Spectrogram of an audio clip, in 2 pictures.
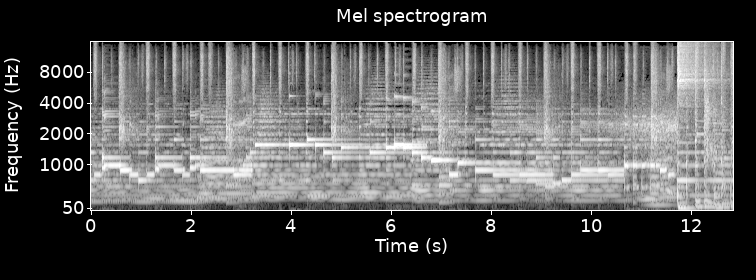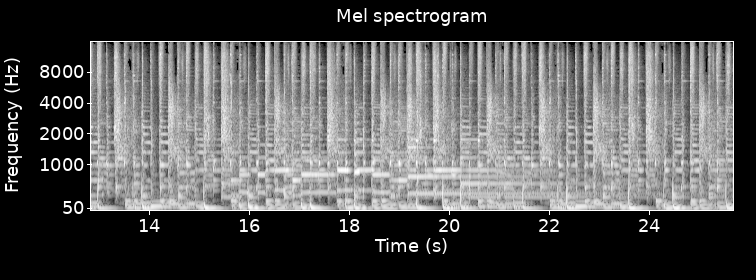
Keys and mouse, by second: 2.1 click, 7.8 click, 9.7 click, 18.4 Down, 20.8-22.3 drag.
